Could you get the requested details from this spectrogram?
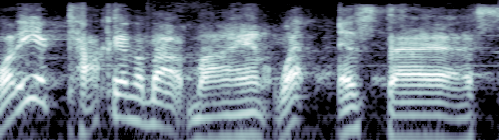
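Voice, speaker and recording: A woman puts on a character voice with a very deep, low pitch. Her pace is moderate. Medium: solo performance. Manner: emotional, quick to anger.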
